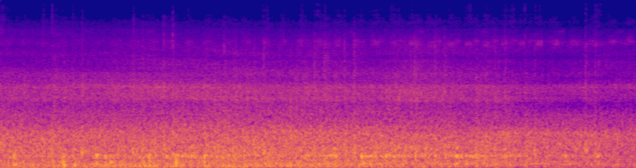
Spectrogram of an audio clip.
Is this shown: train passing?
yes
